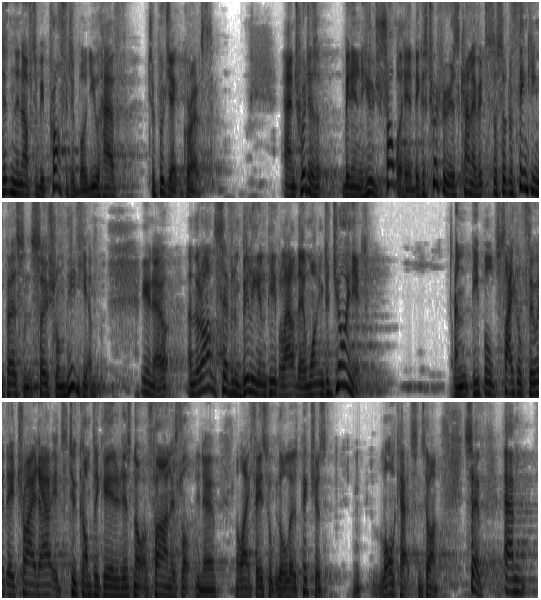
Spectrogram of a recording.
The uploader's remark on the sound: originally presented at 2015 Summer conference "Science, Research, and the Limits of Bioethics.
